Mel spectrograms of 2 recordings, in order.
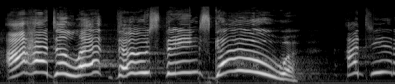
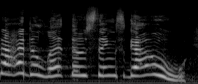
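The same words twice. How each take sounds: First: High, loud, slow preacher's cry; soaring pulpit proclamation; preaching climax. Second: High but easing back down; same line, calmer, still lifted. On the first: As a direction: lift it up like a testimony shout. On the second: Repeated, softer after climax. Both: Acted.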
